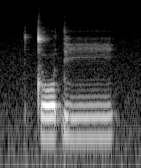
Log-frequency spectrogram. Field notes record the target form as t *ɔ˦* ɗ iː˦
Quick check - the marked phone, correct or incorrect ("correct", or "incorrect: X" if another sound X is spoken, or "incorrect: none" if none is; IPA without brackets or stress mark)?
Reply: incorrect: o˦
